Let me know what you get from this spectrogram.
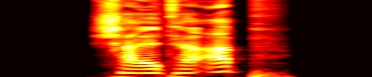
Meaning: inflection of abschalten: 1. first-person singular present 2. first/third-person singular subjunctive I 3. singular imperative
- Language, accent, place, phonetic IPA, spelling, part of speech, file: German, Germany, Berlin, [ˌʃaltə ˈap], schalte ab, verb, De-schalte ab.ogg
